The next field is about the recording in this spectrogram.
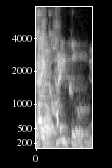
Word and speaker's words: Keuchel: Dallas, is it Kuchel? I can't Keuchel. – Pronounce it. Keuchel.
